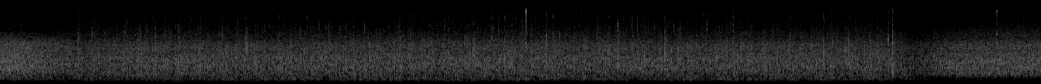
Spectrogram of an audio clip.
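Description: Light rain falling, a steady patter with scattered individual drops ticking. It dips briefly about nine seconds in, then carries on.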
